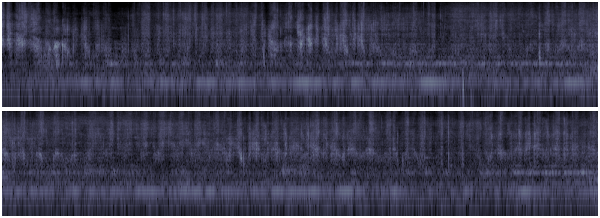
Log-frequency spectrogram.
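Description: A toothbrush scrubs rapidly against teeth, close up.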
